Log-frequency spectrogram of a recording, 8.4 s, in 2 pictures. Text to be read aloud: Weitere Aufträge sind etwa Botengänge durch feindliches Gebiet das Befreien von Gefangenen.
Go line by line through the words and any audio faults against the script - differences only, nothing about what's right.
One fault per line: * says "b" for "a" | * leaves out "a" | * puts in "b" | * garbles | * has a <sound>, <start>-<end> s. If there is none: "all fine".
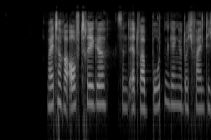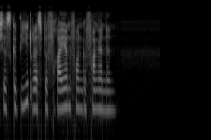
all fine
